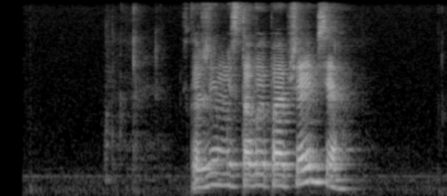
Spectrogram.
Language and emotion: Russian, positive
